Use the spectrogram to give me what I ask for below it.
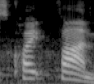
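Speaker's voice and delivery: dry, heavy, extreme sarcasm. Recapping a climb up an ice cliff from the session: sarcastic. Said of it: "I say in the most sarcastic way possible".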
